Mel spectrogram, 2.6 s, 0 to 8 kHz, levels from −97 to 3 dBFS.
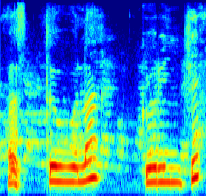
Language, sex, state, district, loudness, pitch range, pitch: Telugu, male, Andhra Pradesh, Sri Satya Sai, -13 LUFS, 220-245 Hz, 225 Hz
